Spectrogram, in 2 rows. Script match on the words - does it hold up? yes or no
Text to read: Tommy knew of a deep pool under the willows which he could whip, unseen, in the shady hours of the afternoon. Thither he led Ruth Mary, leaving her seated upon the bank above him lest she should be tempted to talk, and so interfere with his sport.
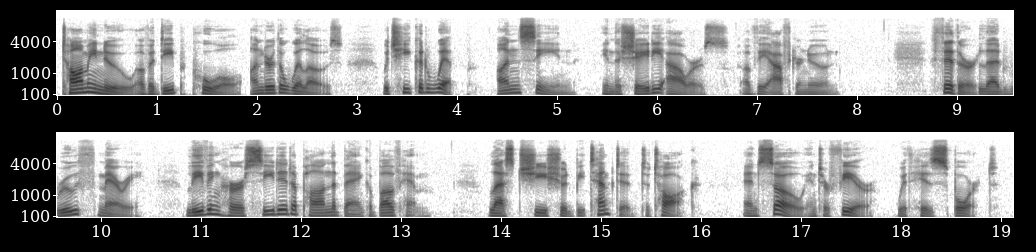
no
